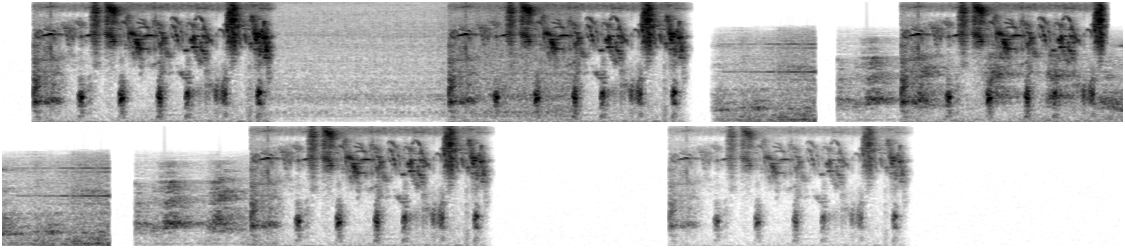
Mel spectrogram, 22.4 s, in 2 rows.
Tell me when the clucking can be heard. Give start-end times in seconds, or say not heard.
0.3-2.8, 4.5-6.9, 9.0-11.1, 13.7-16.1, 17.9-20.3.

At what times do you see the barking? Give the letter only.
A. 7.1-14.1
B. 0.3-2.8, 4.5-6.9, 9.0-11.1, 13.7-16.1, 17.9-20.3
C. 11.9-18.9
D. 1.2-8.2
A.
